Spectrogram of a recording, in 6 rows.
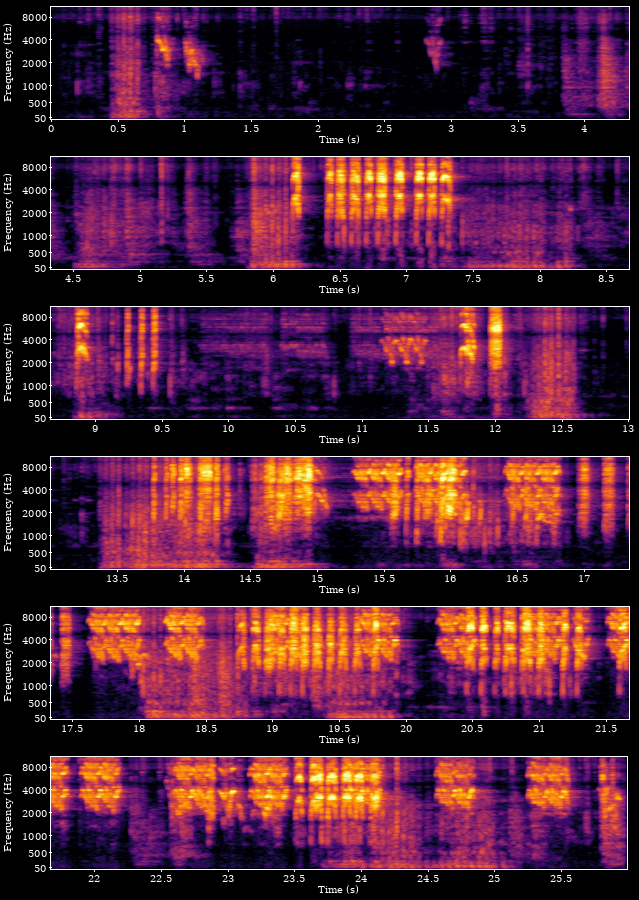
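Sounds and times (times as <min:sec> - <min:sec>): budgerigars chirping: 0:00.8 - 0:01.2, 0:06.2 - 0:07.5, 0:08.9 - 0:12.2, 0:13.8 - 0:26.0.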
